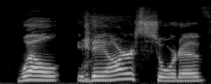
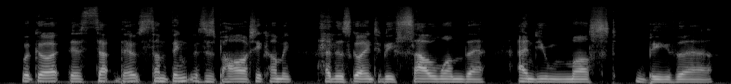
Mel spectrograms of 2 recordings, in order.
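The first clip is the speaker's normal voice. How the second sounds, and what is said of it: Put-on British transatlantic accent. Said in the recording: “I love how everyone's British ... It's a little bit of an accentuated transatlantic accent.”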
